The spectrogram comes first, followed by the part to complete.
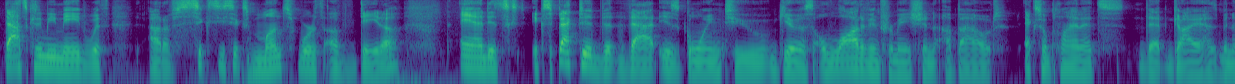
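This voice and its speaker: A man hosting a live science question show as a journalist, talking casually and emphatically and often rephrasing mid-thought. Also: on the low side. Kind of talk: casual livestream Q&A, reading questions and answering off the cuff.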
